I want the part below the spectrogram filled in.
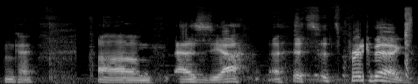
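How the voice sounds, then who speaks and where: A man narrating a tabletop game casually as game master, halting and thinking aloud as he goes. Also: lowish voice, expressive, bright, forceful tone, soft background music.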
